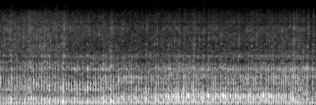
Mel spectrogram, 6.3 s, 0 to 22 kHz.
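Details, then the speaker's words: 2008 Yamaha 90 hp two-stroke outboard that sat unused, running in the rain after a new impeller was fitted and it pumps water again: uneven, lumpy idle with irregular popping. Rough running; owner says carburetors need cleaning. "great so as you can tell the motor is running a little bit rough and that's because I have to clean the carburetor"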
